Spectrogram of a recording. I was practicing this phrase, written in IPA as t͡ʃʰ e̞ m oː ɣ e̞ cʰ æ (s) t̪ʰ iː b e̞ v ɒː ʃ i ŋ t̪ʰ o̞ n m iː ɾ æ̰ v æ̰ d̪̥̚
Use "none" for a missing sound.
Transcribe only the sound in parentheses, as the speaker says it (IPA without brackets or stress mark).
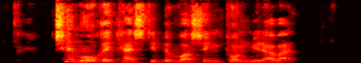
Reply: ʃ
